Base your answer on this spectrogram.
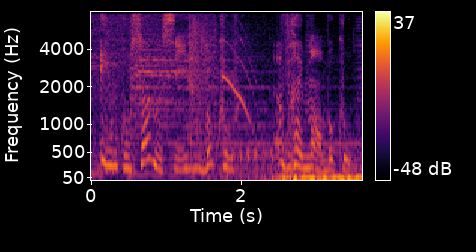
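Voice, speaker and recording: A woman speaks in a playful tone at a moderate pace. Music plays in the background. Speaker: voice-over actress. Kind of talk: playful educational web-series narration. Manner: lively, playful, humorous.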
